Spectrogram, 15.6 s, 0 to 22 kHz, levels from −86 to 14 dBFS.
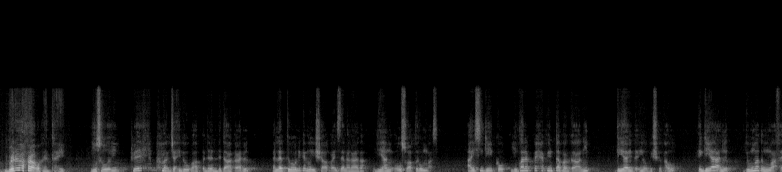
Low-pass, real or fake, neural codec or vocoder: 10.8 kHz; fake; codec, 16 kHz in and 24 kHz out, 0.6 kbps, FocalCodec, streaming, 2048 codes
